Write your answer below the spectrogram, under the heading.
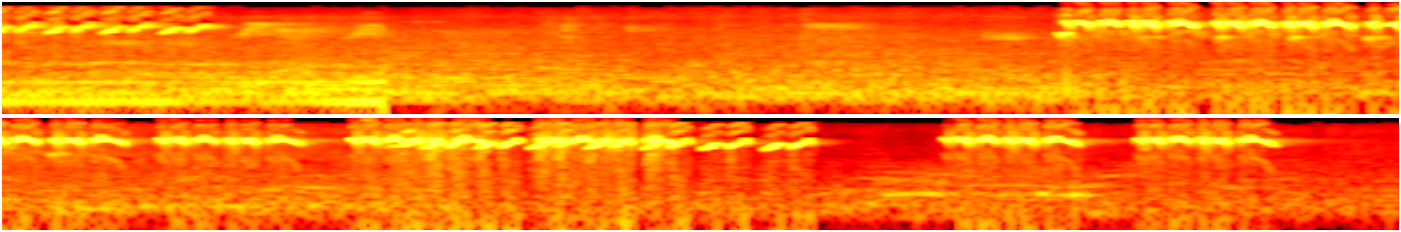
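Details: Grey bushchat singing vigorously in a close-rolling style: after a few quiet seconds, a long string of rapid, very high, buzzy chirp bursts runs almost without break, ending in two short separate bursts.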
